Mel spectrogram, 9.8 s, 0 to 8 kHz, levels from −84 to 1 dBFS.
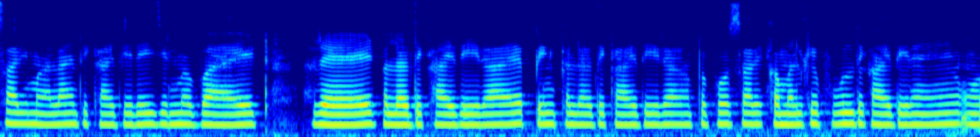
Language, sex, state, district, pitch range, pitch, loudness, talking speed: Hindi, female, Maharashtra, Sindhudurg, 185-195 Hz, 190 Hz, -36 LUFS, 190 wpm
